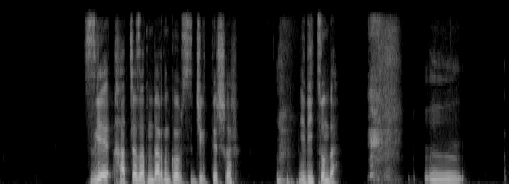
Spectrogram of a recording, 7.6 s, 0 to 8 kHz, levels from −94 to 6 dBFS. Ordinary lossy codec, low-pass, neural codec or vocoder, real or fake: none; 7.2 kHz; none; real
